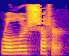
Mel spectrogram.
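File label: "roller shutter", English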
